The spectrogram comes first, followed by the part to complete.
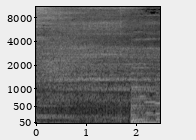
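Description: A break in a children's song's backing track filled by a steady rushing noise with faint held tones beneath it. The music with its beat comes back abruptly just before the end.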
